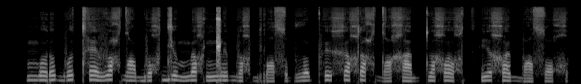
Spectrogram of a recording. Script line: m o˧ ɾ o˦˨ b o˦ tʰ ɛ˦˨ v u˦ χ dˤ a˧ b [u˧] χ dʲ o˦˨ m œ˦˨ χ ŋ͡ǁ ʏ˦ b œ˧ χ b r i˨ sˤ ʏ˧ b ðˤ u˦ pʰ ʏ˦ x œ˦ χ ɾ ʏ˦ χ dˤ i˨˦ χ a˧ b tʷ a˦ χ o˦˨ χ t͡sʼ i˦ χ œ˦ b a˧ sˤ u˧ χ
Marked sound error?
no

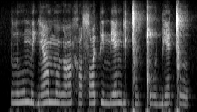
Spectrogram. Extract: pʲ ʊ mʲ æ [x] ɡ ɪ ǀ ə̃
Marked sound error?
yes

